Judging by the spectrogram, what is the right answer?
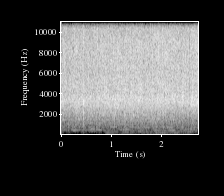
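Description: Shrimp sizzle loudly in a hot pan, a dense, constant frying hiss that fills the whole moment without a break.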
